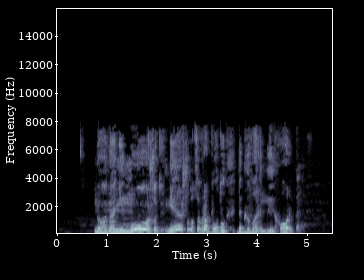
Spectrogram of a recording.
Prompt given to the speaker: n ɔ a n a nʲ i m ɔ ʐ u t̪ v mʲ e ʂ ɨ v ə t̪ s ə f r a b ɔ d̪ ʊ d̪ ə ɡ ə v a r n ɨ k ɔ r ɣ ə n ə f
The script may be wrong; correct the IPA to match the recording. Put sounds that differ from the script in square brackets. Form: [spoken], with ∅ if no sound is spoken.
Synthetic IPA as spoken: n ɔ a n a nʲ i m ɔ ʐ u t̪ v mʲ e ʂ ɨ v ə t̪ s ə [v] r a b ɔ [t̪] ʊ d̪ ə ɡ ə v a r n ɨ [x] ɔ r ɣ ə n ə f

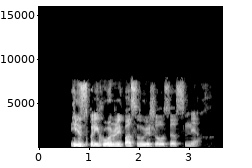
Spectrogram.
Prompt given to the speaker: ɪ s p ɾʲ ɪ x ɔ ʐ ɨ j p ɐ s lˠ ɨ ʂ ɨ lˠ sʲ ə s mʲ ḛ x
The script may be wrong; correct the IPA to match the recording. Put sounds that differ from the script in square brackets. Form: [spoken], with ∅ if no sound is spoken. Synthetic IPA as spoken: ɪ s p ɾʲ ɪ x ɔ ʐ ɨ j p ɐ s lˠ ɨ ʂ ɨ lˠ sʲ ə s mʲ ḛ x

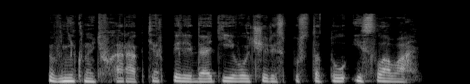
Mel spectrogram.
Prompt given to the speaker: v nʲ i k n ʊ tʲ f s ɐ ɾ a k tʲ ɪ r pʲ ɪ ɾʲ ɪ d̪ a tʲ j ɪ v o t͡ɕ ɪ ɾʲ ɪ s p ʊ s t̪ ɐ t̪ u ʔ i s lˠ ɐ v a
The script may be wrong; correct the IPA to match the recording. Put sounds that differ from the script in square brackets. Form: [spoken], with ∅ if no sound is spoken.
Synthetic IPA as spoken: v nʲ i k n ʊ tʲ f [x] ɐ ɾ a k tʲ ɪ r pʲ ɪ ɾʲ ɪ d̪ a tʲ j ɪ v o t͡ɕ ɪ ɾʲ ɪ s p ʊ s t̪ ɐ t̪ u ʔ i s lˠ ɐ v a

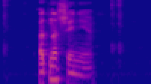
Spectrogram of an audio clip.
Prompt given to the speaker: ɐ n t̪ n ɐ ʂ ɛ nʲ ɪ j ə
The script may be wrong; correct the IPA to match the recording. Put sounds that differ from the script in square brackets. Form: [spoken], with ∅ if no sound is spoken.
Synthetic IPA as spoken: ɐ [∅] t̪ n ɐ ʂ ɛ nʲ ɪ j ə

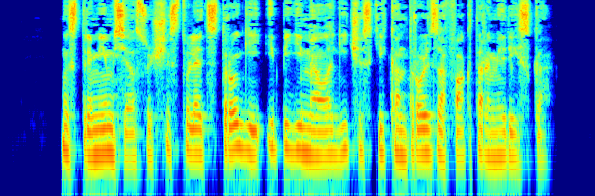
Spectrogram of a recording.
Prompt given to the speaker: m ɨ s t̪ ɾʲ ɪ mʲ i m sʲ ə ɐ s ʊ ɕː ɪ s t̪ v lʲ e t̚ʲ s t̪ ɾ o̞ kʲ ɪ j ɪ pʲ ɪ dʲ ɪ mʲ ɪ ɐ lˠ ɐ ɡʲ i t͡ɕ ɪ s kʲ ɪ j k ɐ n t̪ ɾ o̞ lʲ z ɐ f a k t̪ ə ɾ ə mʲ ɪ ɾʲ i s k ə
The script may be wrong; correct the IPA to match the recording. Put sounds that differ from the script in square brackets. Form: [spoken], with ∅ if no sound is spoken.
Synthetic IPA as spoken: m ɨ s t̪ ɾʲ ɪ mʲ i m sʲ ə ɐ s ʊ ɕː ɪ s t̪ v lʲ [æ] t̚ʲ s t̪ ɾ o̞ [ɡʲ] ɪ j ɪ pʲ ɪ dʲ ɪ mʲ ɪ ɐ lˠ ɐ ɡʲ i t͡ɕ ɪ s kʲ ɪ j k ɐ n t̪ ɾ o̞ lʲ z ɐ f a k t̪ ə ɾ ə mʲ ɪ ɾʲ i s k ə

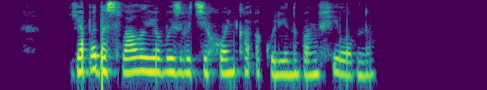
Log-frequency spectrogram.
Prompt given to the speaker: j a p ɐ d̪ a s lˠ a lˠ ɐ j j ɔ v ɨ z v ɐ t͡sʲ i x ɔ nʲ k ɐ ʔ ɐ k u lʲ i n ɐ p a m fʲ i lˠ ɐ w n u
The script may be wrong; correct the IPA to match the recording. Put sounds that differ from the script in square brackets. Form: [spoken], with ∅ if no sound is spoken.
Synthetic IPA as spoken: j a p ɐ d̪ a s lˠ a lˠ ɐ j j ɔ v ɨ z v ɐ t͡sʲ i x ɔ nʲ k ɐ ʔ ɐ k u lʲ i n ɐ p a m fʲ i lˠ ɐ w n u

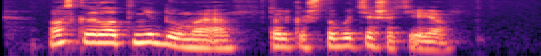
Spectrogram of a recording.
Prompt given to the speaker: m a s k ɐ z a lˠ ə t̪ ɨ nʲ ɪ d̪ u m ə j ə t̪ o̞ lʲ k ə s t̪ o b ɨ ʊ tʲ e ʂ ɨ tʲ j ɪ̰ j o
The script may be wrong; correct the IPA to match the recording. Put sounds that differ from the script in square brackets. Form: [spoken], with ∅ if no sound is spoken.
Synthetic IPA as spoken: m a s k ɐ z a lˠ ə t̪ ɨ nʲ ɪ d̪ u m ə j ə t̪ o̞ lʲ k ə [ʂ] t̪ o b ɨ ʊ tʲ e ʂ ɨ tʲ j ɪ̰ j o

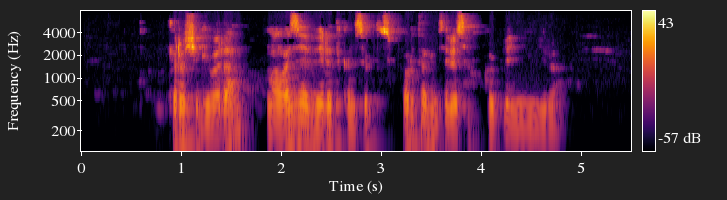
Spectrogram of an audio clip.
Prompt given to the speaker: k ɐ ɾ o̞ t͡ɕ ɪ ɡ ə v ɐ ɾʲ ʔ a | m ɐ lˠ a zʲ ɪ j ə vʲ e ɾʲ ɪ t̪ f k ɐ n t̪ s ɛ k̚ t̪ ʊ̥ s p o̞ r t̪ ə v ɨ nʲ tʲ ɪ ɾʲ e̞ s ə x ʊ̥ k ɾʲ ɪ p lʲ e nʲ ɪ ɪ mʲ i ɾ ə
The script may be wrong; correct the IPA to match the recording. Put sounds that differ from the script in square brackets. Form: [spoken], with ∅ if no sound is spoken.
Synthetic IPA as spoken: k ɐ ɾ o̞ t͡ɕ ɪ ɡ ə v ɐ ɾʲ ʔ a | m ɐ lˠ a zʲ ɪ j ə vʲ e ɾʲ ɪ t̪ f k ɐ n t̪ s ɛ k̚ t̪ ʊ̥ s p o̞ r t̪ ə v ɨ nʲ tʲ ɪ ɾʲ e̞ s ə x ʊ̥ k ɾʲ ɪ p lʲ e nʲ ɪ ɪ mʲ i ɾ ə

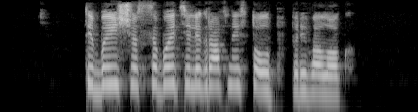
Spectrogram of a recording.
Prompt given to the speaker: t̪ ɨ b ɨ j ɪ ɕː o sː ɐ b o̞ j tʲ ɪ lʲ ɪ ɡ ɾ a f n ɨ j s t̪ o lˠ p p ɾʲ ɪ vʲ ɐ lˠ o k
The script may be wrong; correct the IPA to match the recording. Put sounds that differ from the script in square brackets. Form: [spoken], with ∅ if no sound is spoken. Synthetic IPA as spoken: t̪ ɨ b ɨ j ɪ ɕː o sː ɐ b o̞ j tʲ ɪ lʲ ɪ ɡ ɾ a f n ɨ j s t̪ o lˠ p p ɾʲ ɪ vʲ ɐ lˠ o k

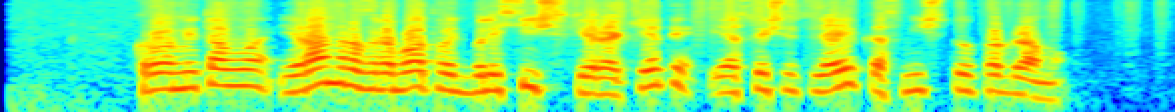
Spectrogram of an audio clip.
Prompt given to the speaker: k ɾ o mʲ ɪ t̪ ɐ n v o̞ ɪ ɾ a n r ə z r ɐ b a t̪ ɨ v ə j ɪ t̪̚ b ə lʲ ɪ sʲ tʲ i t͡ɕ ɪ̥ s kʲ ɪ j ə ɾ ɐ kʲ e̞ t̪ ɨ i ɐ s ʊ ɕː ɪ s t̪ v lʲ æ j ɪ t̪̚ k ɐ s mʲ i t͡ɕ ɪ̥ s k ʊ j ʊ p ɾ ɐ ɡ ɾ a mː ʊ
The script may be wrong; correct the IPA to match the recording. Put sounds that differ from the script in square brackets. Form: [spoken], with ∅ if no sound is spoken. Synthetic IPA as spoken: k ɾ o mʲ ɪ t̪ ɐ [∅] v o̞ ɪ ɾ a n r ə z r ɐ b a t̪ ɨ v ə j ɪ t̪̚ b ə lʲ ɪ sʲ tʲ i t͡ɕ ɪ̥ s kʲ ɪ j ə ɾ ɐ kʲ e̞ t̪ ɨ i ɐ s ʊ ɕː ɪ s t̪ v lʲ æ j ɪ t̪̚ k ɐ s mʲ i t͡ɕ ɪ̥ s k ʊ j ʊ p ɾ ɐ ɡ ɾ a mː ʊ

